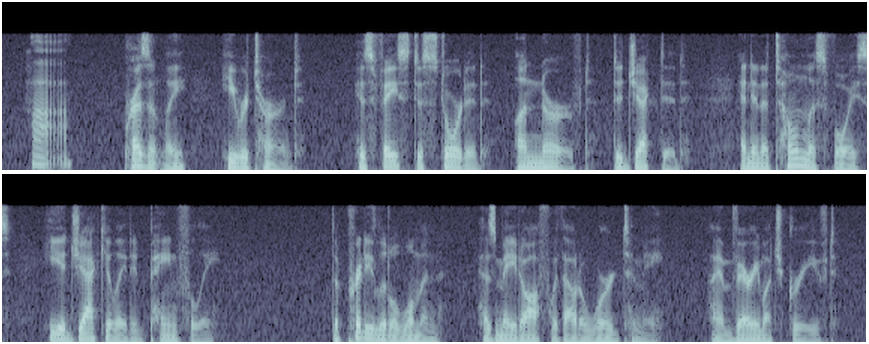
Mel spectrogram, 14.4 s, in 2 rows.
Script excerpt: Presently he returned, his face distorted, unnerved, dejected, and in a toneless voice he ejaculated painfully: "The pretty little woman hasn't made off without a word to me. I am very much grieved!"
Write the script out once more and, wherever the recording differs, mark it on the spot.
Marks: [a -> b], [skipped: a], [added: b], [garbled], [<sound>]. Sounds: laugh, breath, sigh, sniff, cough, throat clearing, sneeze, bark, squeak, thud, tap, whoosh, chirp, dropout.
[laugh] Presently he returned, his face distorted, unnerved, dejected, and in a toneless voice he ejaculated painfully: "The pretty little woman [hasn't -> has] made off without a word to me. I am very much grieved!"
